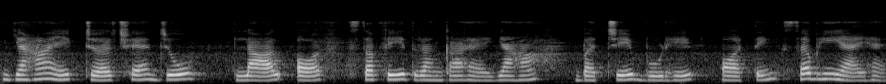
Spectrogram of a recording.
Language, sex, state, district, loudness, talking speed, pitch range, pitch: Hindi, female, Jharkhand, Jamtara, -21 LUFS, 130 wpm, 195-230 Hz, 210 Hz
